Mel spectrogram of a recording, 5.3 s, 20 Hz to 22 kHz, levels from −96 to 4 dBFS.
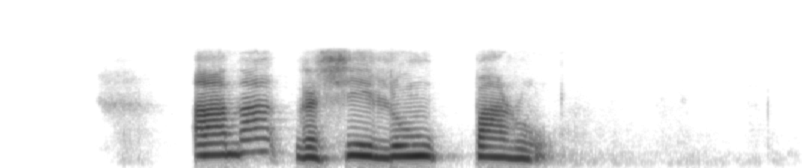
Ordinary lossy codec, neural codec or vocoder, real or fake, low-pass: Opus, 24 kbps; vocoder, 24 kHz, 100 mel bands, Vocos; fake; 7.2 kHz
